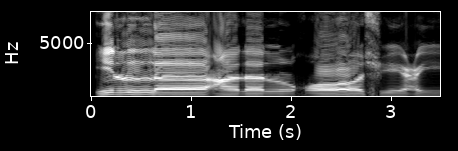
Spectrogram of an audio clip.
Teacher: kita boleh memanjangkan 2 harokat, boleh pula 4 harokat, dan boleh pula 6 harokat. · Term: mad arid lis-sukun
